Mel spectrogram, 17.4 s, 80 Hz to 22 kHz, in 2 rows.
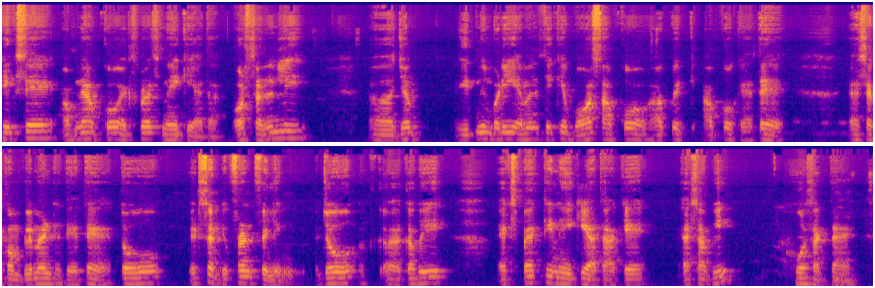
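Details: Stuttering in a 41-year-old man, severe since childhood, who took stammering therapy six years ago and says he still stammers about 20% of the time; uses breathing and pauses while speaking.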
